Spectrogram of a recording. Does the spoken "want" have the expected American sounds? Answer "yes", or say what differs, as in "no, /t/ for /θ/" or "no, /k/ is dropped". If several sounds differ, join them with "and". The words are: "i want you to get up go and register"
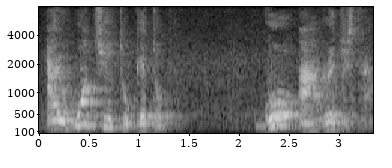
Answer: yes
